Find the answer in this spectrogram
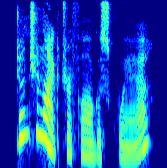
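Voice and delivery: ordinary talk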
